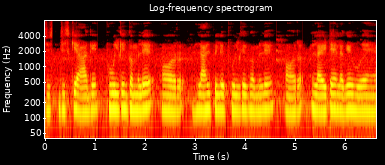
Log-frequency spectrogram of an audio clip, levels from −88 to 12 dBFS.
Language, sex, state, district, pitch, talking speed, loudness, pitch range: Hindi, male, Bihar, Samastipur, 145 Hz, 155 wpm, -17 LUFS, 140-150 Hz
